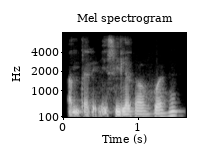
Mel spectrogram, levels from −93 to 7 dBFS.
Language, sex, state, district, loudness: Hindi, male, Bihar, Saharsa, -17 LUFS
